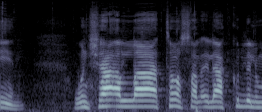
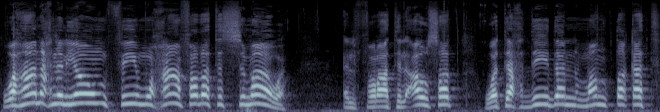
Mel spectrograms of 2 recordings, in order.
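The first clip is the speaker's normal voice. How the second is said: bright, raised presenter voice welcoming viewers; TV host intro; 3 semitones higher, 3 dB louder than usual. Acted. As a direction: open the show like a TV host. Host opens the TV episode. (مقدم برنامج تلفزيوني يرحب بالمشاهدين)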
